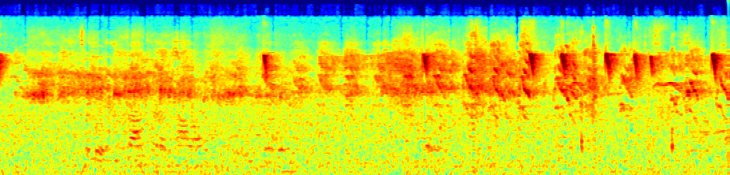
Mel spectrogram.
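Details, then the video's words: Grey-headed canary-flycatcher, a winter migrant from the Himalayas, foraging at Sundarvan, Ahmedabad, gives excited, sharp, very high chips that come faster in the last few seconds, over a steady hiss of background birds and forest noise. "Grey-headed Canary-flycatcher"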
